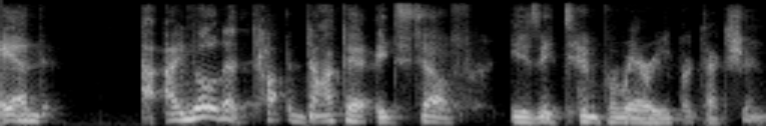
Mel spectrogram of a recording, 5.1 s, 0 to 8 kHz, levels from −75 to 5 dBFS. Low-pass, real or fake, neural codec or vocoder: 7.2 kHz; fake; codec, 24 kHz, 1.5 kbps, HILCodec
